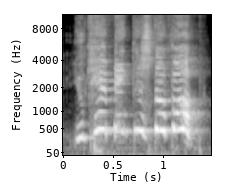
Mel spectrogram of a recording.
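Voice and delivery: very high-pitched exclamation; worked-up, high comic exasperation; incredulous. Acted. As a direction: squeal it in exaggerated disbelief. Mock disbelief at economy claims.

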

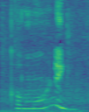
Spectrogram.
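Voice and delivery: normal talking voice

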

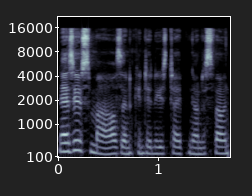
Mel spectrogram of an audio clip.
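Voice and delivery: ordinary delivery

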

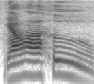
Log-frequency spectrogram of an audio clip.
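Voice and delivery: high, loud whoop through a forced smile; strained imitation of a festive whoop; forced cheer. A narrator's reading. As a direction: holler back with put-on cheer. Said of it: "forcing a smile".

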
